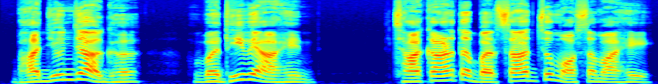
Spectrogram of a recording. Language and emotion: Sindhi, neutral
